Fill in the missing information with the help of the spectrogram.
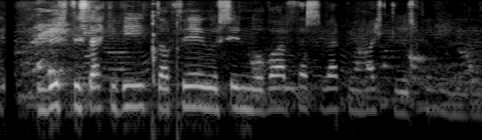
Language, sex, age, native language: Icelandic, male, 18-19, Icelandic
